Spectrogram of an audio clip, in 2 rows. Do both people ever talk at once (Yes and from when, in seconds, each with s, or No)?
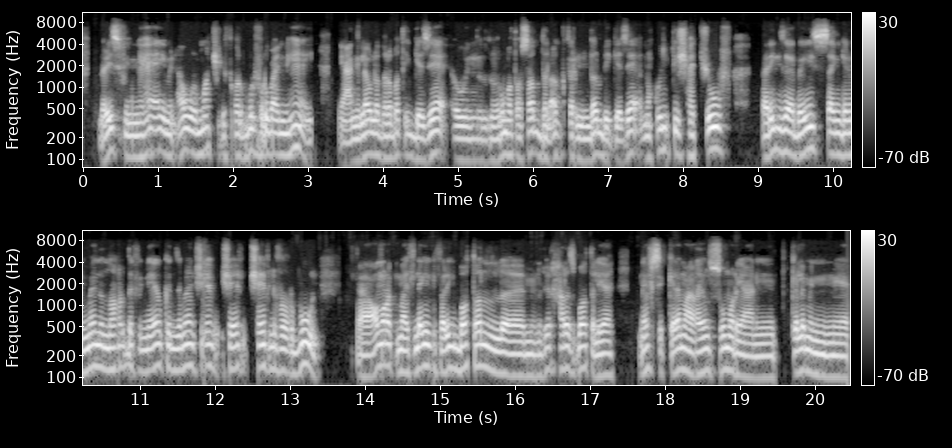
No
